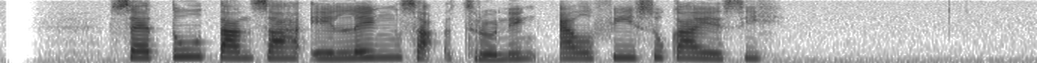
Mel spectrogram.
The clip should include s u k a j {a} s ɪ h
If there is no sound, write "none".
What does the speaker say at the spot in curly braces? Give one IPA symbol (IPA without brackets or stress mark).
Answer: e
